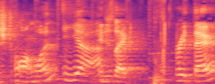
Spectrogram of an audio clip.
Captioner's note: bloop on pimple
